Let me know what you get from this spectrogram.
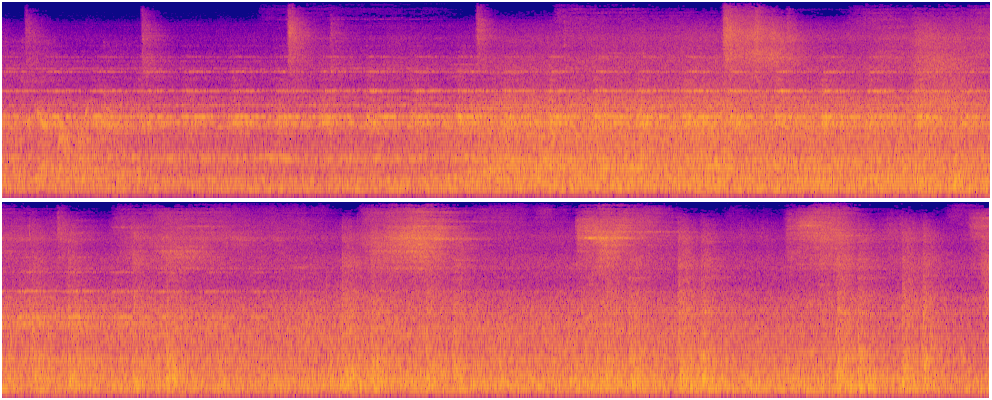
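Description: Amtrak electric locomotive and its passenger cars rolling past at a station platform. The wheels on the rails make a steady loud rumble, with high-pitched squealing tones held throughout. From about a third of the way in there are more and more short clicks and knocks as the cars go by.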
